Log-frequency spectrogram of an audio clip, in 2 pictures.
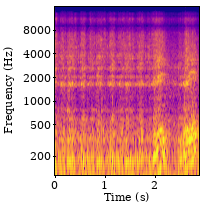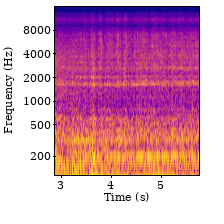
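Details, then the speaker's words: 1957 Chevy V8 revived after 31 years, fuel sending unit fixed: deep, steady rumble with one brief rev blip, running fairly evenly but a little rough at startup idle, which still needs adjusting. "so I guess that was the issue because it ran pretty good A little rough on the startup Idol still has to get adjusted"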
